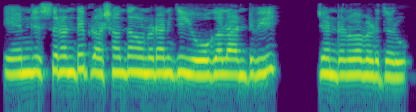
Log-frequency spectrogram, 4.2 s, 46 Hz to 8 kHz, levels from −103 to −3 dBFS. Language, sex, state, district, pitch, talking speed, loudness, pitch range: Telugu, female, Telangana, Karimnagar, 275 Hz, 160 wpm, -16 LUFS, 255-285 Hz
